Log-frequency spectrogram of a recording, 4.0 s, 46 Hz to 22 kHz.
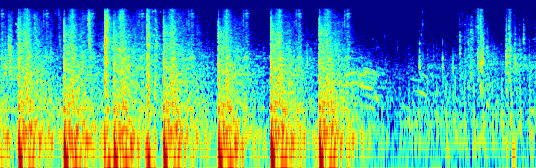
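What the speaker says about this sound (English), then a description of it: "Out of all those shots I shot, which I think are like 8, I only got 2 hit markers." Shotgun fire in the video game Battlefield 3, with about eight sharp, booming blasts in an uneven rhythm, each followed by a short rumbling tail, loud and close.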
